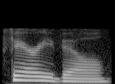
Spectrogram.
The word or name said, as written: Ferryville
